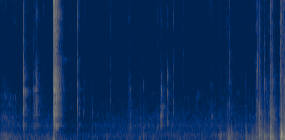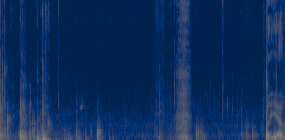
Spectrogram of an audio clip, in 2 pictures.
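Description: Ninja Turtles toy being shot off, giving a sharp snapping crack followed by scattered lighter clicks and pops, with faint talking and handling noise between bursts.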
